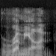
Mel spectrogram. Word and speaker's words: ramyeon: We are talking about noodles, yes, but specifically the romanization is R-A-M-Y-E-O-N. – Yes. – Korean ramyeon. I really want to emphasize that pronunciation for you listening at home. Ramyeon.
